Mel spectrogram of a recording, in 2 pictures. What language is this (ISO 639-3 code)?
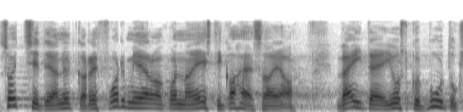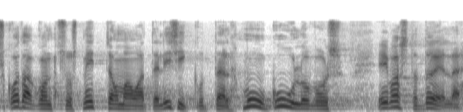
est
